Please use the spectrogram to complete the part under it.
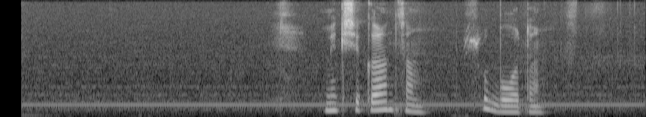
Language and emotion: Russian, sad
